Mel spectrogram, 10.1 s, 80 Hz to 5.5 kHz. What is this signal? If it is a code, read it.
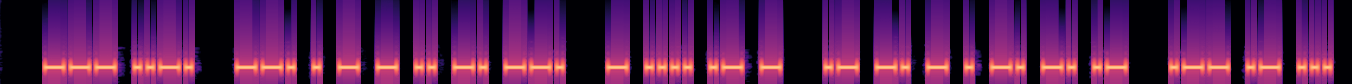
Morse code, heard as a keyed tone, about 25 wpm, 600 Hz. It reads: OF GETTING THAT ANTENNA WAS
